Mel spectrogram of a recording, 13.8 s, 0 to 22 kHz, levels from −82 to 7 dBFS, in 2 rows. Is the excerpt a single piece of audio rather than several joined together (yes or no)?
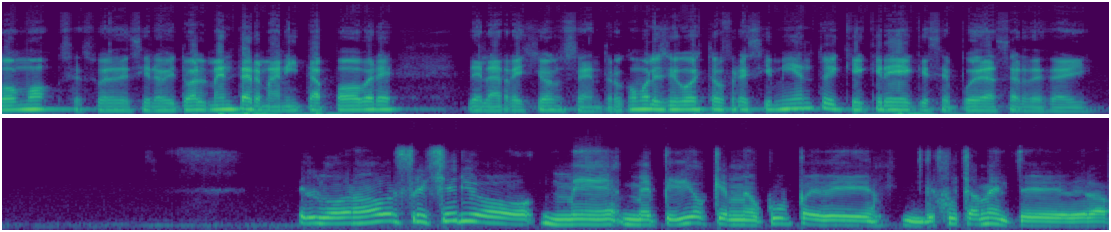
yes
